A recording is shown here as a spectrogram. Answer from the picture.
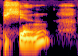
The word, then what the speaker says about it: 一瓶: 就是我跟你们说啊，就是书桓喊一瓶啊，就是有一个技巧，就是前面那个一字是半个音阶，然后平不要念成平，要念成频，否则它就叫一平。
